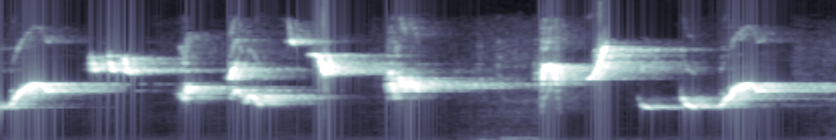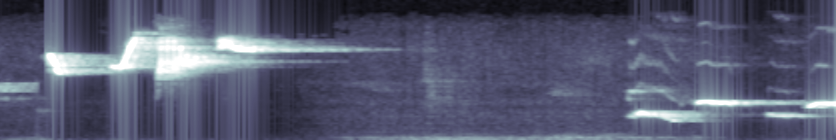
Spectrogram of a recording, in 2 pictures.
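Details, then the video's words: Orange-headed thrush in full song, a fast series of varied whistled notes, slurred and rising, then a pause with low rumbling noise before more lower whistles resume. "Burung anis merah jenis burung kicau mahal dan suaranya merdu"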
